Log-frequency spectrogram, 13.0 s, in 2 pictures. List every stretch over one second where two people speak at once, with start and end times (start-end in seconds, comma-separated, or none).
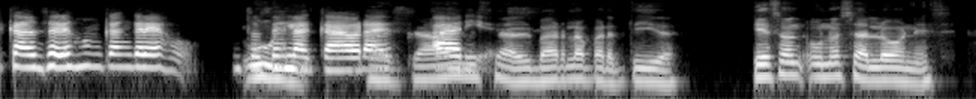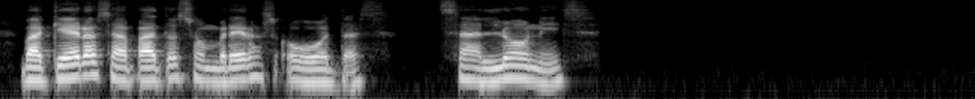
1.6-3.5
